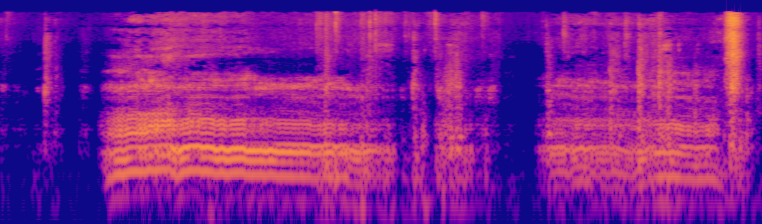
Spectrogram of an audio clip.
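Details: Whippets play fighting at home, trading love bites and kisses; a sustained, steady growl of about two seconds, then a second growling burst after a brief pause, recorded in a small room.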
